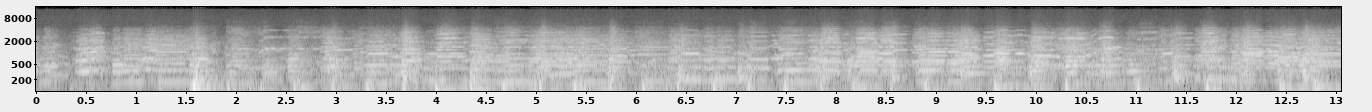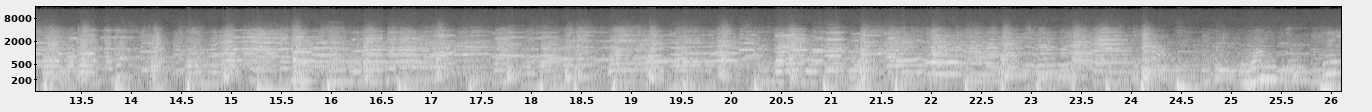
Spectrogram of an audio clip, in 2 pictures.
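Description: Big band playing an instrumental swing number.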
